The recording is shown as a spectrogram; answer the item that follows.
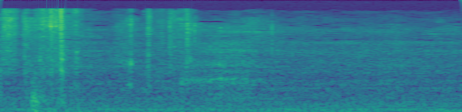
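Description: A few soft clicks and rustles in the first second as a paper warranty card and a phone are handled, over a steady low hum.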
